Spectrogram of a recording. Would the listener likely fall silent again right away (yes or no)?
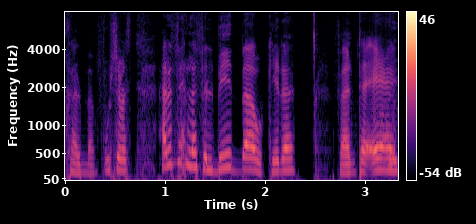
no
